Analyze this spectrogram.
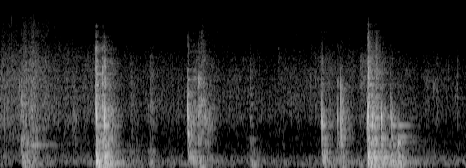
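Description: Wooden spatula stirring and scraping a stir-fry of jackknife clams and vegetables around a non-stick pan, in a few separate strokes, over a faint sizzle of the food frying.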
